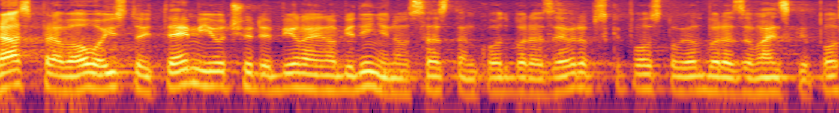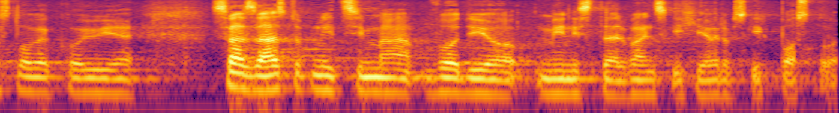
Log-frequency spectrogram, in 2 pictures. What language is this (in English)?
Croatian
